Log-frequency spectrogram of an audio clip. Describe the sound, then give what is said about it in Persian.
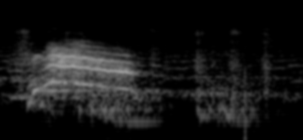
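A cat lets out one loud, drawn-out yowl, harsh and wavering, as Thomas the cat jumps on Edgar in a fight, lasting under a second before fading into softer scuffling noises. “توماس روی ادگار پرید”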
